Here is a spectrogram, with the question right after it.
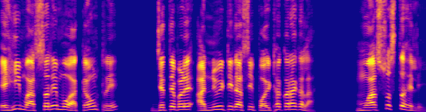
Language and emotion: Odia, happy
